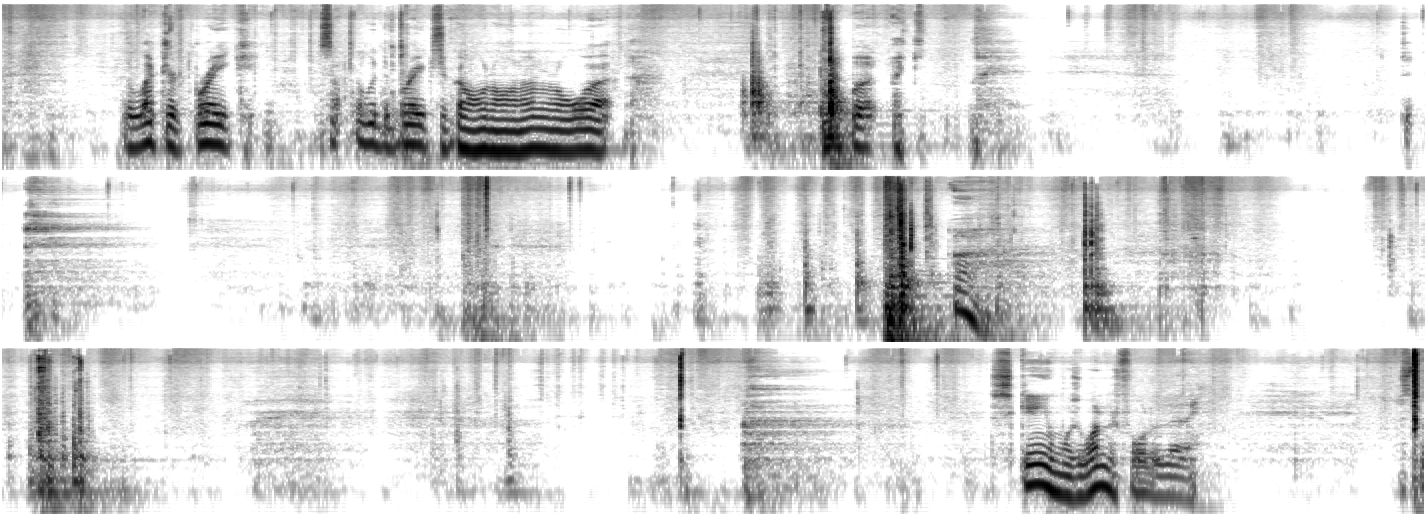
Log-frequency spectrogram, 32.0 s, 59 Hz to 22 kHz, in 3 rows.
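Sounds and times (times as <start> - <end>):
tools knocking and clunking: 5.6 - 6.4, 17.2 - 17.8.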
